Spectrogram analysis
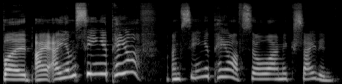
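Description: As an interview guest, a woman chats eagerly about her comedy podcast, quick to laugh in casual conversation. Her high voice swings widely in pitch. The studio-quality recording has no echo.

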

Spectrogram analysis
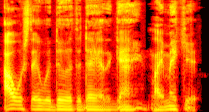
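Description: A man's voice: low-pitched, steady tone, a little fast, gravelly, a little mellow, husky, no echo, studio quality. A man co-hosting a podcast, chatting casually and animatedly, slipping into mock voices to tell stories. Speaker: podcast co-host. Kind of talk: casual chat.

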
